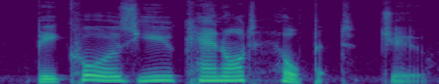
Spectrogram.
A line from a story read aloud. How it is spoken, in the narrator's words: said the knight sternly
